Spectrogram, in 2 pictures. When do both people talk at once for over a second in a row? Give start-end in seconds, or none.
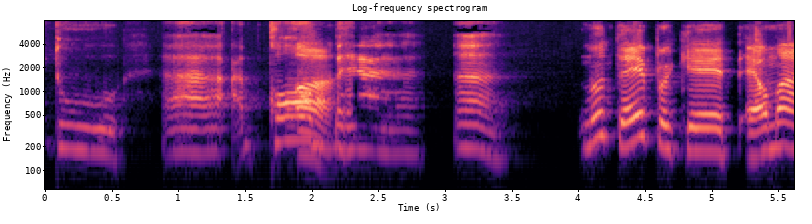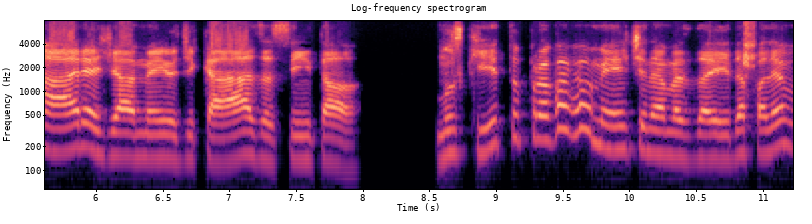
none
